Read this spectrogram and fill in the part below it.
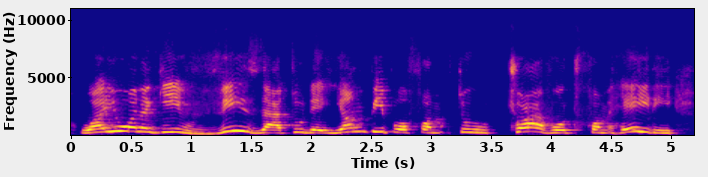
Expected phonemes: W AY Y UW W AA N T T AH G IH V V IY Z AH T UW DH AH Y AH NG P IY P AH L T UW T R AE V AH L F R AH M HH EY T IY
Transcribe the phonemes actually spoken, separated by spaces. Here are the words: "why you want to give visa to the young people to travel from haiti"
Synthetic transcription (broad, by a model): W AY Y UW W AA N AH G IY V V IY Z AH T UW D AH Y AH NG P IY P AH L T UW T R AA V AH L F R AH M HH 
